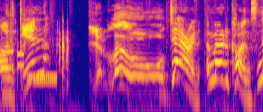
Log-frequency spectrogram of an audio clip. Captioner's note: buttons beep, line rings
